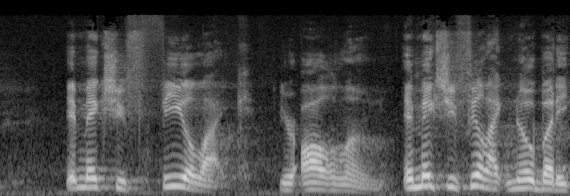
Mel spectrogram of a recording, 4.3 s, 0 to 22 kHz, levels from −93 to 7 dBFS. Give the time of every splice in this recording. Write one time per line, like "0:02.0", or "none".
0:03.0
